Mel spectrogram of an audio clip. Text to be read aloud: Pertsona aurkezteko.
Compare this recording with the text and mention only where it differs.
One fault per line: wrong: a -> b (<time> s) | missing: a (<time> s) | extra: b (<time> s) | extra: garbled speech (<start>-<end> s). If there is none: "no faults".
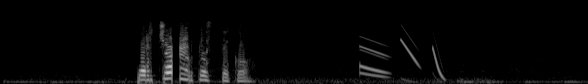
no faults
